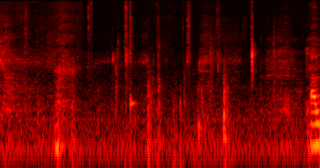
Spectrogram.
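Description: Faint scattered clicks and light knocks of a glass tumbler and an aluminium drinks can being handled and lifted off a table.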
